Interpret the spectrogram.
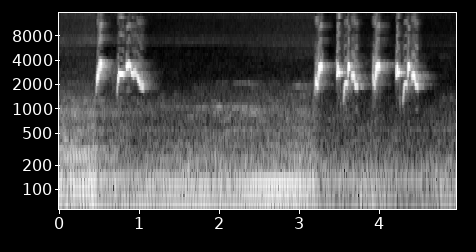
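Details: Red-whiskered bulbul, kept as a cage bird, singing short bursts of rich, bubbly whistled phrases, two notes at first, then a quick run of five after a pause; low steady hum beneath.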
